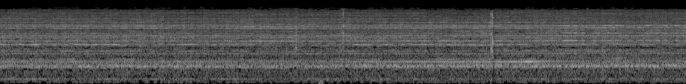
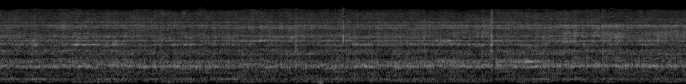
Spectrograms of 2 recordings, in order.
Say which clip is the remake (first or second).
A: second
